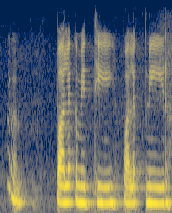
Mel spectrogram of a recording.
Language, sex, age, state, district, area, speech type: Punjabi, female, 30-45, Punjab, Ludhiana, urban, spontaneous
